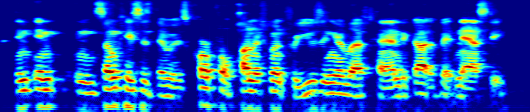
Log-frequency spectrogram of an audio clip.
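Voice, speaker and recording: A man with an unremarkable speaking voice, medium pitch, and a moderate pace. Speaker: stuttering coach. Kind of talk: interview answer.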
